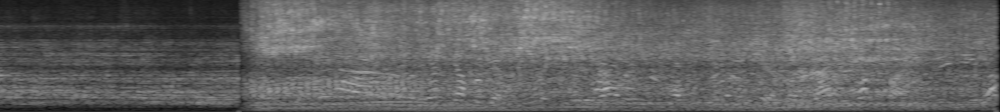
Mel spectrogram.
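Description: Street stock race cars' engines running as they roll around an asphalt oval, heard through a camcorder microphone with people talking close by. It starts abruptly about two and a half seconds in, after a steady hum.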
